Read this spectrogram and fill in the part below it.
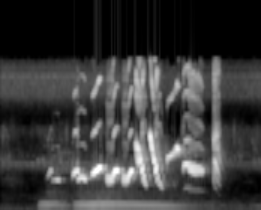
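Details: Double-collared seedeater delivering fibra song, a quick series of high whistled slurs and sharp chips ending in a buzzy note. A steady, lower humming tone sounds underneath through most of the phrase.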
